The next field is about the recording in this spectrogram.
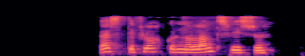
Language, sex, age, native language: Icelandic, female, 40-49, Icelandic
